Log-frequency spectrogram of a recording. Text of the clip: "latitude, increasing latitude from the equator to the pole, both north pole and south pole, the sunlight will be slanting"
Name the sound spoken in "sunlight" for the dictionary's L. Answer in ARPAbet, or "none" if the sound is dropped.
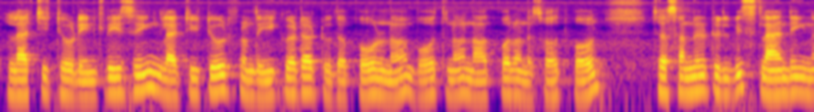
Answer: none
